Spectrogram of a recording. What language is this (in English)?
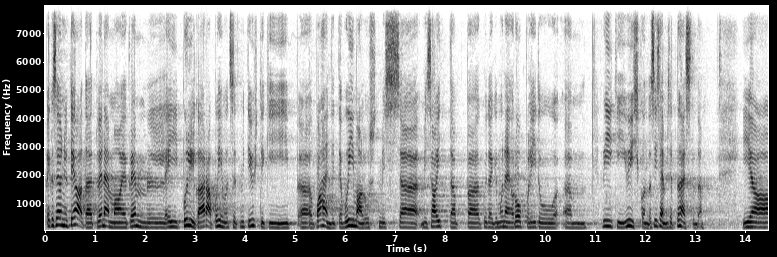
Estonian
